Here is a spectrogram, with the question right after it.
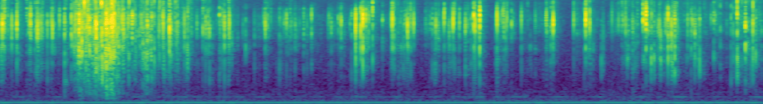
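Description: An orange velour plush carrot toy, soft and stuffed with crinkle filling, is pressed, squeezed and rubbed by fingers near the seam. A close, bright crinkling and crackling runs throughout, with a louder burst of crinkle in the first second and many short, quick pops after it.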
